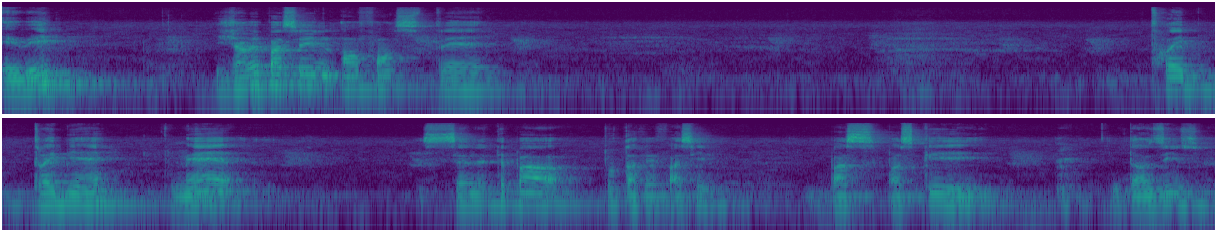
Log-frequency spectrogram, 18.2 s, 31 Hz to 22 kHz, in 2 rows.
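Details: Stuttering in a male speaker, present since age 7, speaking French.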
